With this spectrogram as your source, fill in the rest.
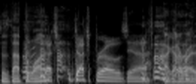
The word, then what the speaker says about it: Dutch Bros: Super Mario Brothers is pron it should be pronounced Brothers but Dutch Brothers sounds worse than Dutch Bros anyway and they spell it Bros bros it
